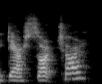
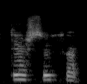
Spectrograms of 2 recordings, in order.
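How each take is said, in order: First: "Searcher" with a Scots r and a ch as in church, drawn out; Scottish-style pronunciation. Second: "Sucker" with a long oo and a k-like middle, soo-ker; corrected German pronunciation. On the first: Host showing how a Scottish brain reads German, Scottish-style pronunciation. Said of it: "in my Scottish, Scottish brain". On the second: Host unsurely copying the co-host's correction, German pronunciation. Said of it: "Suka, I think". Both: Shown as a demonstration.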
